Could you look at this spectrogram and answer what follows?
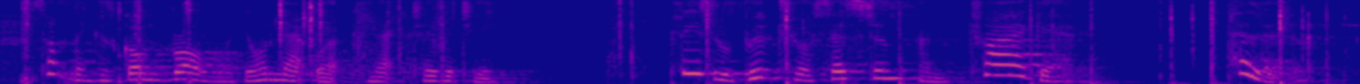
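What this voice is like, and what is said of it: Robotic automated-message voice. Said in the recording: “robot voice”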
